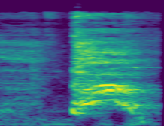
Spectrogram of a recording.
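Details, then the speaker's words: Single forceful, harsh throat-clearing burst after a quiet lead-in, an irritant reflex cough from eating very hot Carolina Reaper chili sauce. "But guys, this is once again like my previous video, the reaper cough."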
